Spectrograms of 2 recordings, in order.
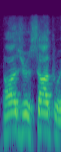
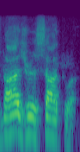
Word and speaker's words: Vajrasattva: Bajra Sattva is Vajra Sattva. So sometimes we would say Om Padmasambhava Sattva Samaya. We would replace the name Vajrasattva with another deity that is specific to the practice.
